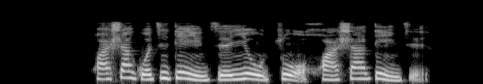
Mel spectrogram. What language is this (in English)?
Chinese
